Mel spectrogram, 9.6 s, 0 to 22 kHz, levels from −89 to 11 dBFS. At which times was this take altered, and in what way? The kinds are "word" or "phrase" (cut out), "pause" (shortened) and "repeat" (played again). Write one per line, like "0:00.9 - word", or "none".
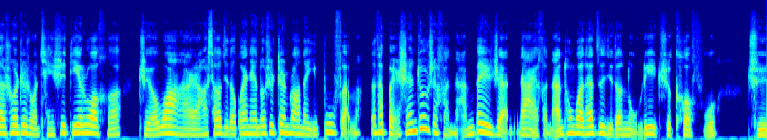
0:04.5 - pause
